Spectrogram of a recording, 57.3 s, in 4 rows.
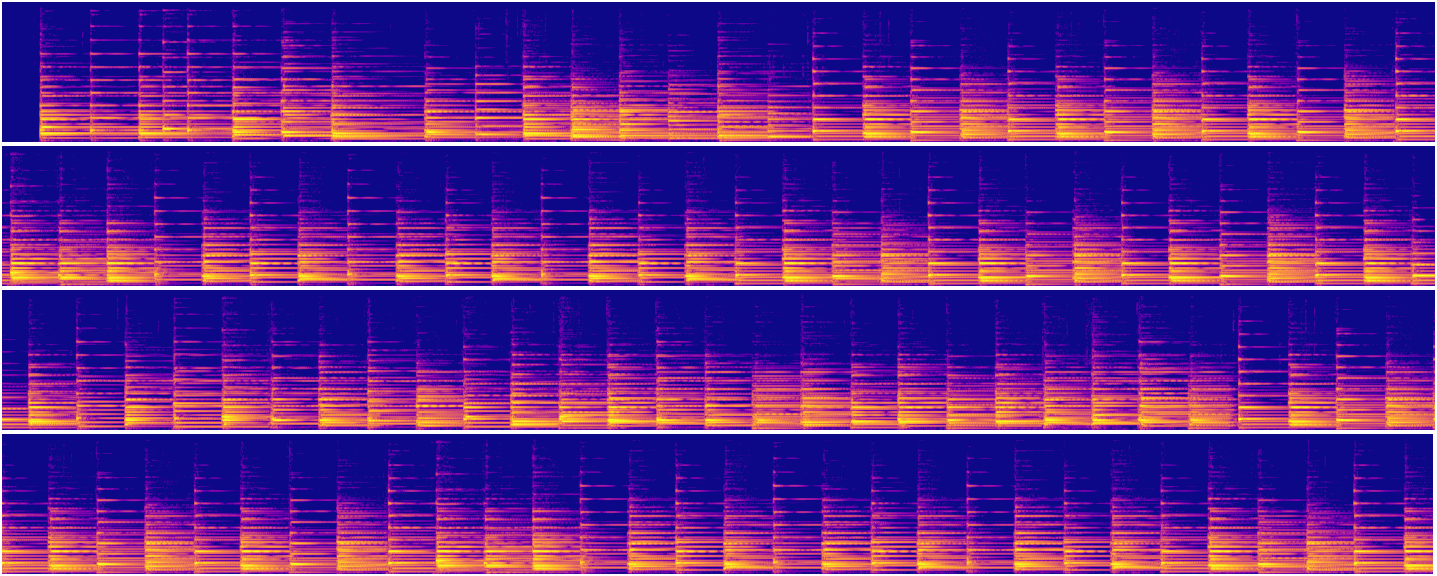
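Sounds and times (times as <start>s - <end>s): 
piano: 0.0s - 57.2s.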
